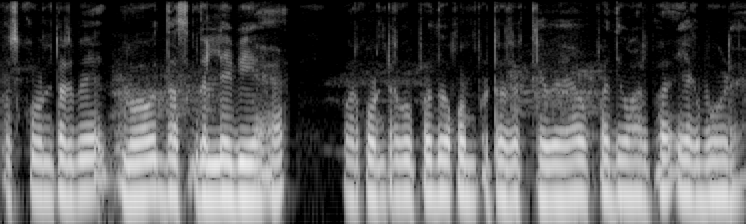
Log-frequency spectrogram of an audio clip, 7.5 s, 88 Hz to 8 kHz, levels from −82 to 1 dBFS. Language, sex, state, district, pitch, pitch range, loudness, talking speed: Hindi, male, Uttar Pradesh, Saharanpur, 155 Hz, 150-160 Hz, -16 LUFS, 185 wpm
